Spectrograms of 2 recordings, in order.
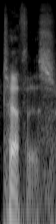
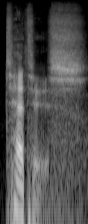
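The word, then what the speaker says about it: Tethys: This month we have Teus who it should be Tetis. uh the the th in ancient uh um Greek as well as uh ph and ch or kh.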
